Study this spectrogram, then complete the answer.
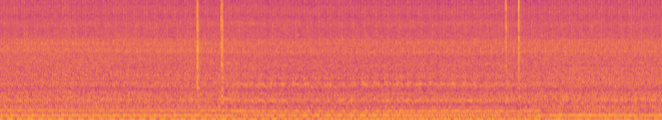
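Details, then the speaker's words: Piaggio Porter / Daihatsu Hijet four-cylinder after replacing the damaged igniter module: uneven, lumpy idle with irregular beats in the low exhaust note, check engine light still on; misfire persists, owner suspects wiring problems. "The check engine light is still on. The problem is still there. I don't know."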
